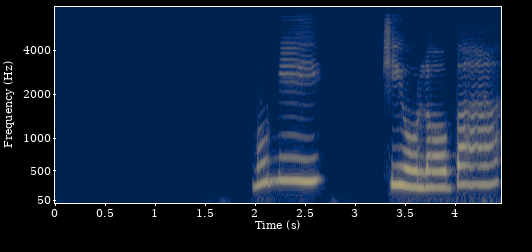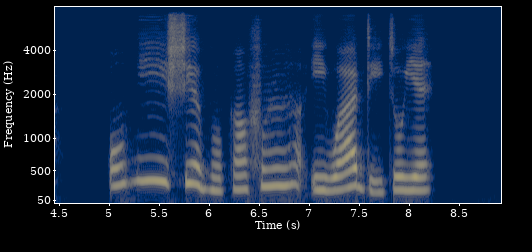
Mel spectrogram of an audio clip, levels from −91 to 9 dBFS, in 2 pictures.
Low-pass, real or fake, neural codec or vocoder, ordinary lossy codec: 7.2 kHz; fake; codec, 16 kHz, 0.3 kbps, FocalCodec; AAC, 48 kbps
